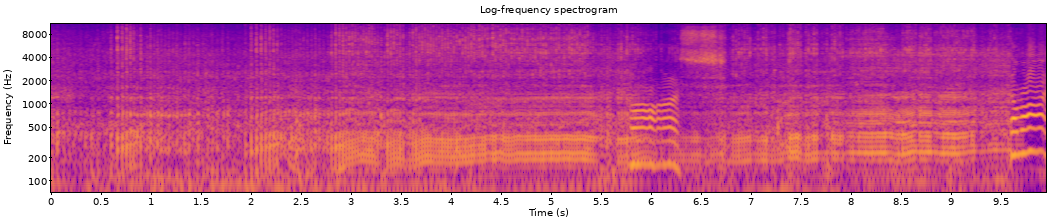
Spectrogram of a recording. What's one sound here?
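Other motorcycles ride close ahead and pass by.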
